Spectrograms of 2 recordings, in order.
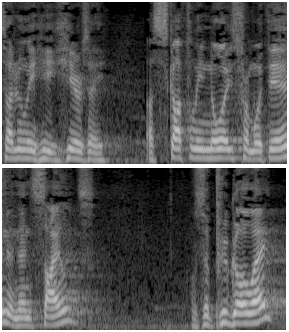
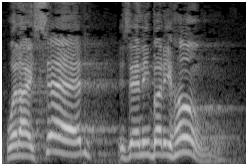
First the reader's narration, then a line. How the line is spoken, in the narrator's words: called out Pooh very loudly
